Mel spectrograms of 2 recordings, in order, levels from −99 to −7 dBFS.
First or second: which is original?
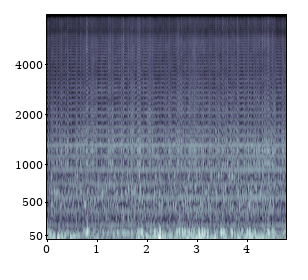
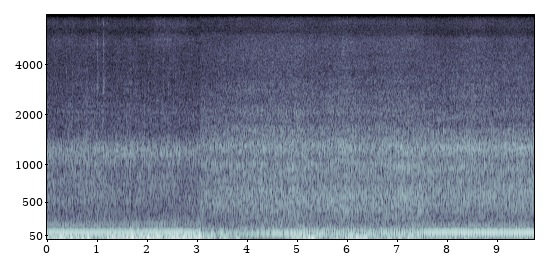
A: second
